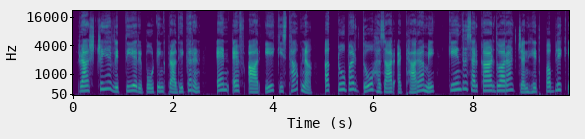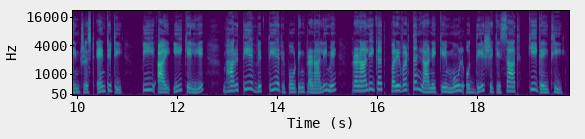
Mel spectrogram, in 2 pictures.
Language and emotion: Hindi, neutral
